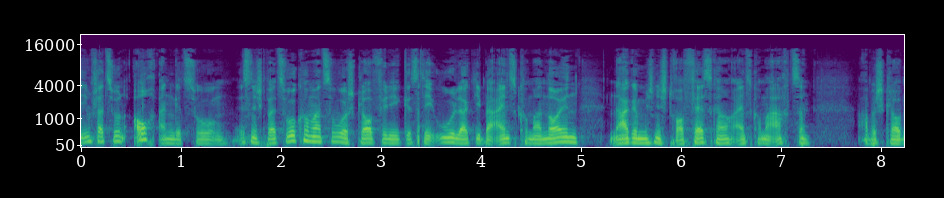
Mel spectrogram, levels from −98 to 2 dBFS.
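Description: Compressed frames skipped at 1.81 to 1.83 s, 3.37 s (just after "glaube für die") and 7.2 s: whole frames go missing or are rejected as damaged. The speech jumps ahead by roughly 200, 150 and 100 ms, consistent with 23.2 ms frames. Each join is a short smeared blip.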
